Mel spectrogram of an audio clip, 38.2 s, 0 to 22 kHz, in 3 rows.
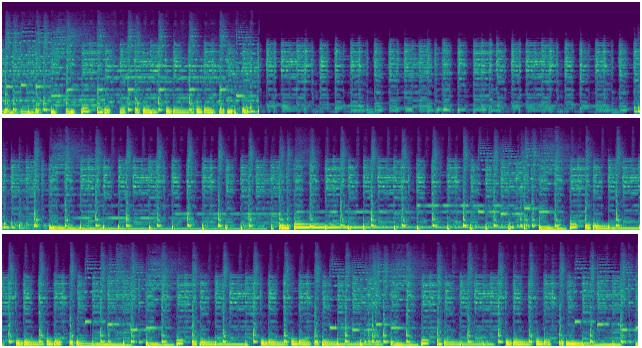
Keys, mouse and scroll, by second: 4.1 typing, 18.2 1, 19.5-20.2 typing, 21.7 typing, 24.9 typing.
